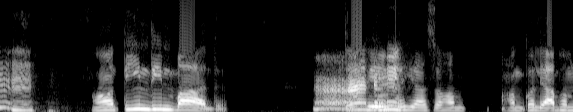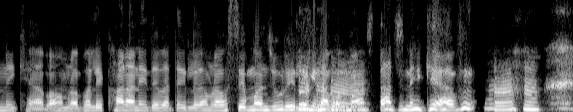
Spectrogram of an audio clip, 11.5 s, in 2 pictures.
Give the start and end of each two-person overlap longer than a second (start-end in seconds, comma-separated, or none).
none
